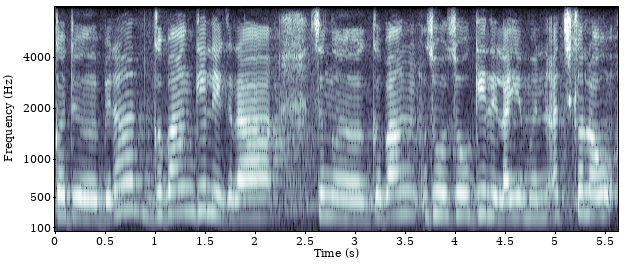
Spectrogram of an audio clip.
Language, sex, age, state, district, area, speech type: Bodo, female, 18-30, Assam, Kokrajhar, rural, spontaneous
